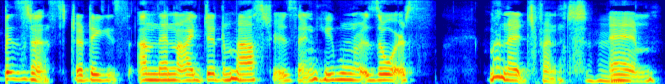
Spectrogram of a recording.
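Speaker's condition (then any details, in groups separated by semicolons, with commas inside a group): Friedreich's ataxia; progressive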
